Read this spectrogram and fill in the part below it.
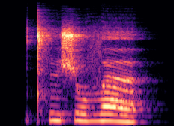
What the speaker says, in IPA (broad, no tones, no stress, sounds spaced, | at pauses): tʰ ɨ ʃ o v ɐ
